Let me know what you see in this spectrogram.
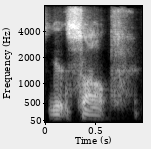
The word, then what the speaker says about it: Sartre: There's one more quote here from Jean-Paul Sartre. I don't know if I said that right. But you did. It's Sartre. Okay, Sartre.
